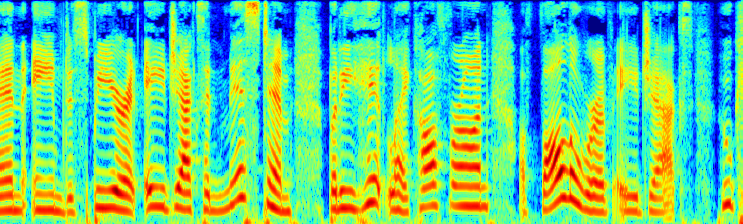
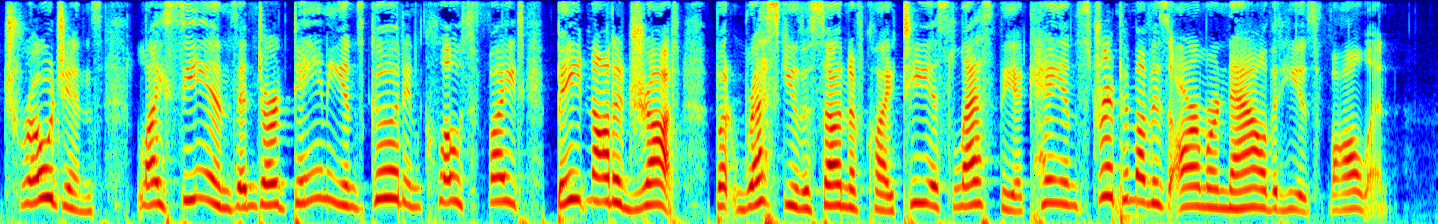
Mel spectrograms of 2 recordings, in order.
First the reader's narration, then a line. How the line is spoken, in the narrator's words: he shouted to the Trojans and Lycians, saying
